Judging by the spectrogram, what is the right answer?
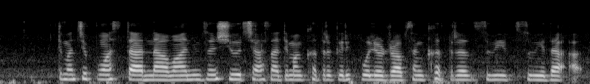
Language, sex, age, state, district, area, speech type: Kashmiri, female, 18-30, Jammu and Kashmir, Ganderbal, rural, spontaneous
